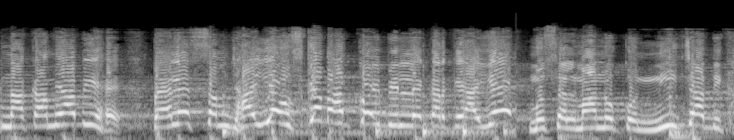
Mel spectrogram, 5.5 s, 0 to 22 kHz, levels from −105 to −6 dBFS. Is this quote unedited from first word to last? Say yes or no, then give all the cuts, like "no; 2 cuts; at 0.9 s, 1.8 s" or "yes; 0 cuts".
no; 1 cut; at 3.9 s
